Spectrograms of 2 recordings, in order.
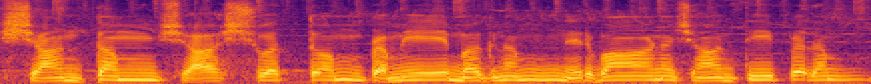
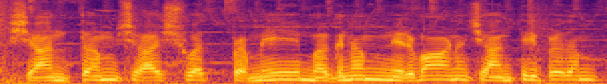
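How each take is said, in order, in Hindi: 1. श्लोक coffee तेज़ गति से पढ़ा जाता है। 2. श्लोक और तेज़ गति से पढ़ा जाता है। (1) "जल्दी पढ़ सकते हैं?" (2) "थोड़ा और जल्दी पढ़िए।"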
